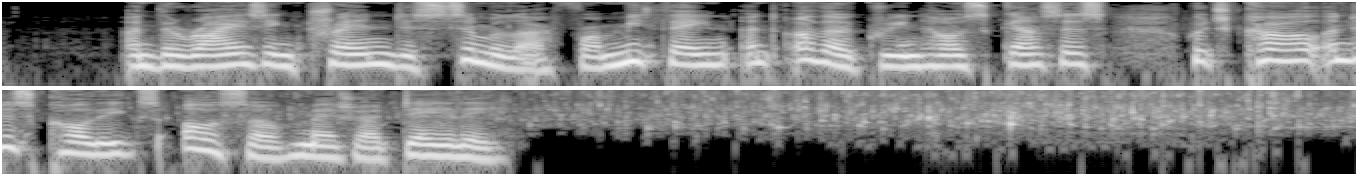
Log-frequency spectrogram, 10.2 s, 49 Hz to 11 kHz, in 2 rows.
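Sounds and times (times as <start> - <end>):
speech: 0.5 - 7.1
meltwater from melting snow trickling and babbling: 5.5 - 10.1.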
